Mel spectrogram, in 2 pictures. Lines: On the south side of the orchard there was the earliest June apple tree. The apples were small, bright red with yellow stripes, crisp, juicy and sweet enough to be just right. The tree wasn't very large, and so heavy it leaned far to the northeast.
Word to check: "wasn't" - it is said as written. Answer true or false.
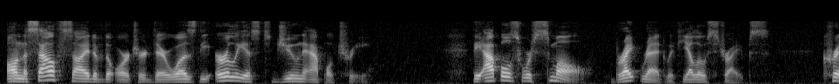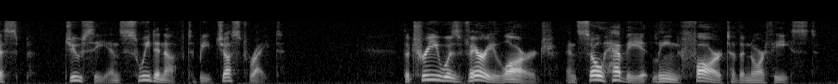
false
